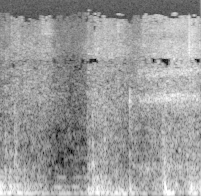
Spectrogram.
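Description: Faint, irregular low thumps and rumble of footsteps on the floor and handling of a handheld phone as it moves through a room.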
